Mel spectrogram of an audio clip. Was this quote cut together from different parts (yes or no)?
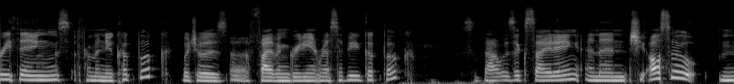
no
